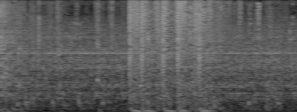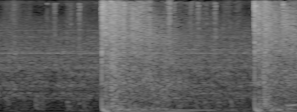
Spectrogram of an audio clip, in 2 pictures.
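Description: Video game gunfire crackles in scattered bursts, fairly faint and distant, with two sudden louder blasts near the end over a steady background din.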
